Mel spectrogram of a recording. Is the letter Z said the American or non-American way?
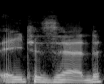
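non-American. The final letter is said the non-American way. The speaker calls it wrong. "I said it wrong for the Americans"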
